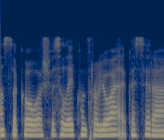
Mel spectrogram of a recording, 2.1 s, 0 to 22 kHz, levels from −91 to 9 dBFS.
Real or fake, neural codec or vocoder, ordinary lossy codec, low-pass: fake; codec, 16 kHz, 4 kbps, X-Codec, HuBERT features, trained on LibriSpeech; AAC, 48 kbps; 7.2 kHz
